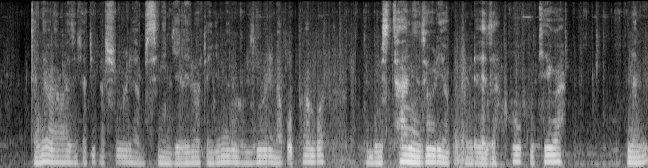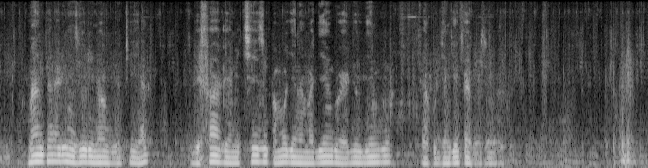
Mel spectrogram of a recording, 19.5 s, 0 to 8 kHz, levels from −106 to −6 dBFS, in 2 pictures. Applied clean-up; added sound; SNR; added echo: neural separator model SepFormer DNS4.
